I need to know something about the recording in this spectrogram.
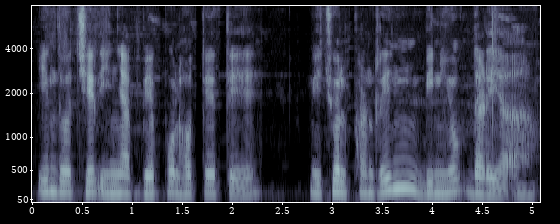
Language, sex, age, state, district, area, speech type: Santali, male, 45-60, Jharkhand, Bokaro, rural, read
